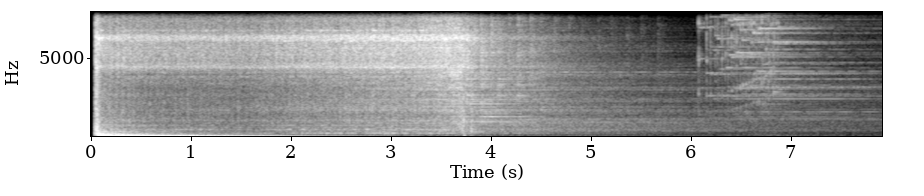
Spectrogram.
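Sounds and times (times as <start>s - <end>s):
music logo: 0.0s - 2.4s.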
